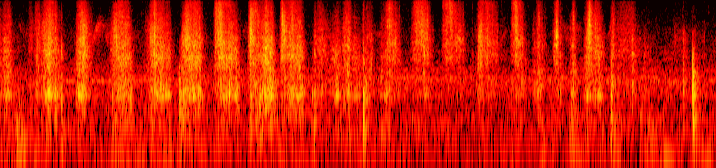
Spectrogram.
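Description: A hand rubbing and stirring a dry mix of corn semolina, fine semolina and flour in a bowl. It makes a swishing stroke about one and a half times a second, and the strokes stop near the end.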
